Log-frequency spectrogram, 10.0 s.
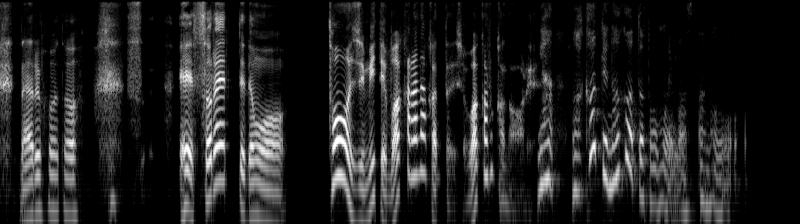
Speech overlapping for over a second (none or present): none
